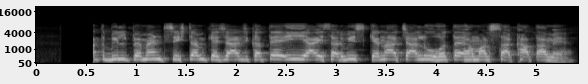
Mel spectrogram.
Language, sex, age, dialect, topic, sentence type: Maithili, female, 18-24, Bajjika, banking, question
